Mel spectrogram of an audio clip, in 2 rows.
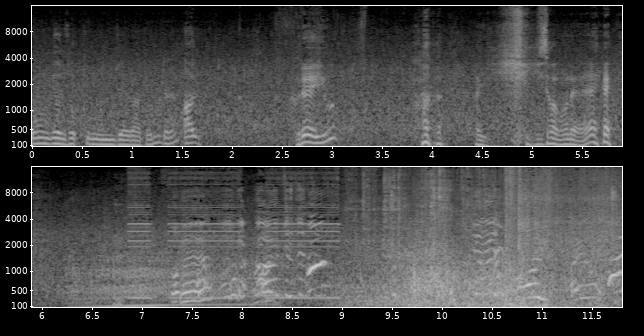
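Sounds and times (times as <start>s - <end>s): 
speech: 0.0s - 2.0s, 2.6s - 3.2s, 3.8s - 6.4s, 7.3s - 9.8s
muddy river water churning and sloshing: 0.0s - 11.7s
manual-transmission truck rumbling while swept along a river: 5.9s - 11.7s
startled voices calling out: 6.2s - 11.7s.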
